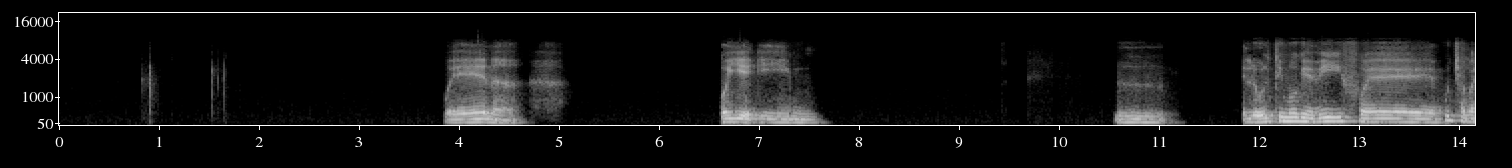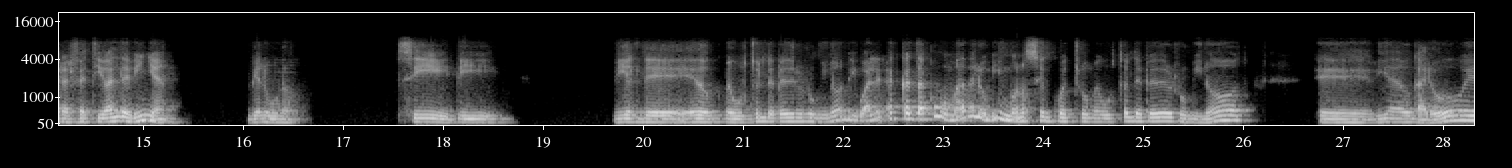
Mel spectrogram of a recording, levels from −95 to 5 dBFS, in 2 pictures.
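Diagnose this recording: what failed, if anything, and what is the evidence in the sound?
Nothing failed here; the speech has simply come through a normal call chain, with the microphone processing trimming the lowest bass and the codec keeping everything below about 8 kHz, which is just what that path does.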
